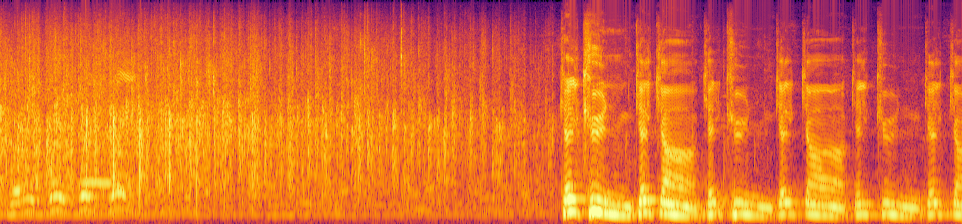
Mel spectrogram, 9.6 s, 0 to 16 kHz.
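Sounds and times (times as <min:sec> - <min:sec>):
crowd applause: 0:00.0 - 0:05.6
speech: 0:00.1 - 0:01.8, 0:05.6 - 0:09.6.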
